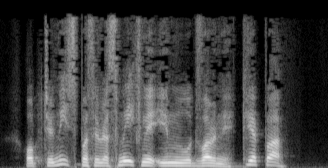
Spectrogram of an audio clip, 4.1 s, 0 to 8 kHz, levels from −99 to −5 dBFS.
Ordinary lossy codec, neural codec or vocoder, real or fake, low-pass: MP3, 32 kbps; codec, 16 kHz, 0.5 kbps, X-Codec, HuBERT features, trained on balanced general audio; fake; 7.2 kHz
